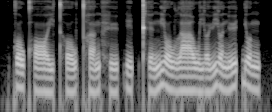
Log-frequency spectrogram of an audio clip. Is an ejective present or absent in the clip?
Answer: absent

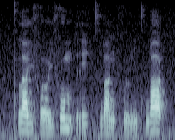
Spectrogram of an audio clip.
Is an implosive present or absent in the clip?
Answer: absent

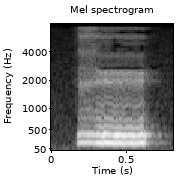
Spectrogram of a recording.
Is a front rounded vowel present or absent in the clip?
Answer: present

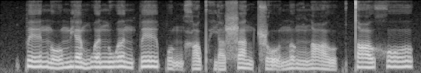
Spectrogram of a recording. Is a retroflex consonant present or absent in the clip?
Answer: present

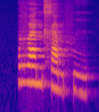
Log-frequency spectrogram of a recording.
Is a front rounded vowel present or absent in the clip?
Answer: absent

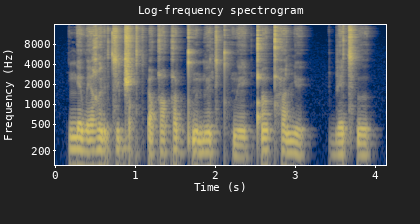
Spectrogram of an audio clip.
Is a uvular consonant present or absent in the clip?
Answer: present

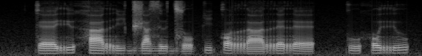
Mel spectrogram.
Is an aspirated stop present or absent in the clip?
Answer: absent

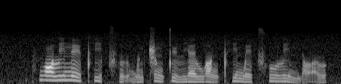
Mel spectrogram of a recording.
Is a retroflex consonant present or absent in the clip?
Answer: present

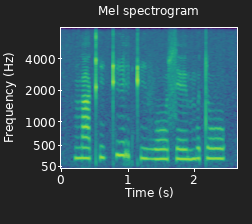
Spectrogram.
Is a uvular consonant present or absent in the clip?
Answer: absent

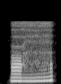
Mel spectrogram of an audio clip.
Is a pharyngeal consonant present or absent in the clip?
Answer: present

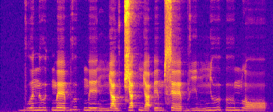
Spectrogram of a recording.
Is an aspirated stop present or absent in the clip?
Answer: absent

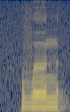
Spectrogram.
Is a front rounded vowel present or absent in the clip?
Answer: absent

